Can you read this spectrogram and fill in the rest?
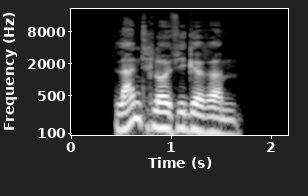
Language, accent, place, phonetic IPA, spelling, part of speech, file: German, Germany, Berlin, [ˈlantˌlɔɪ̯fɪɡəʁəm], landläufigerem, adjective, De-landläufigerem.ogg
- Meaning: strong dative masculine/neuter singular comparative degree of landläufig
